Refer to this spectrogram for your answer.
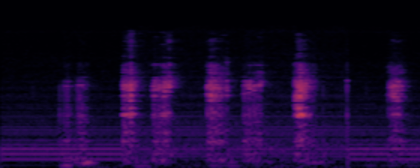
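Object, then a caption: Black-coated foil scratch art card. A red-handled stylus scratches a flat, thin scratch art sheet with a black coating over a metallic layer and a tiger design, lying on fabric and held by a hand with long blue nails. There are nine short, bright scraping strokes, some faint and some sharper, with quiet gaps between them.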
